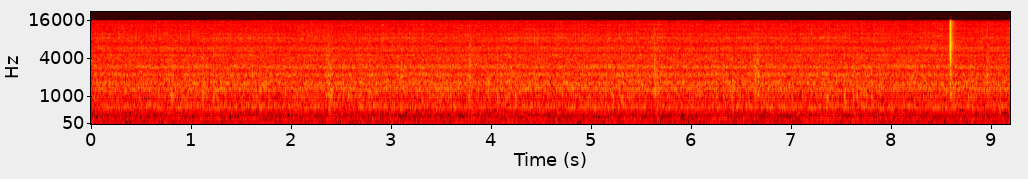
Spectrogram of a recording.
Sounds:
Printer

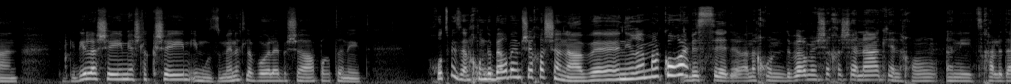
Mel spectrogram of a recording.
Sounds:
Conversation, Speech

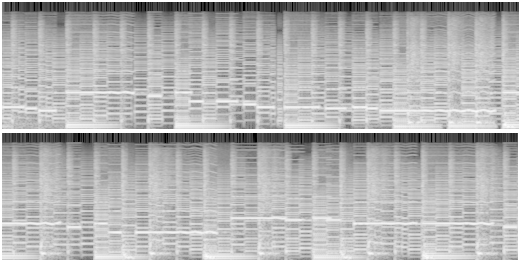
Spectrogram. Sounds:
Music

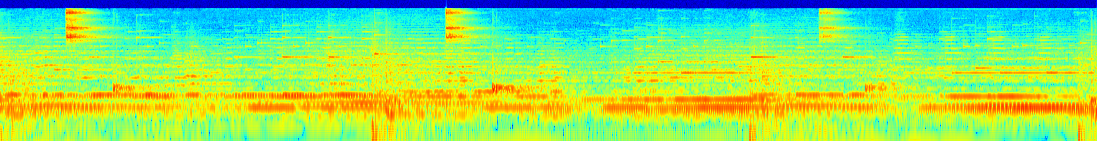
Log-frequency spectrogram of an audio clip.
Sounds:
Percussion

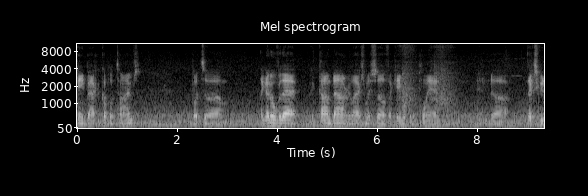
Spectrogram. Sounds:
Speech

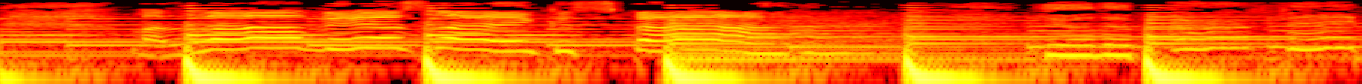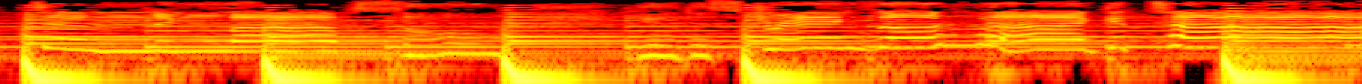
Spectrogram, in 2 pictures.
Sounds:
Music

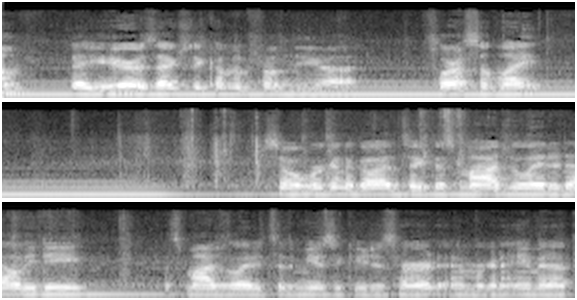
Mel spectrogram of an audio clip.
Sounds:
Speech

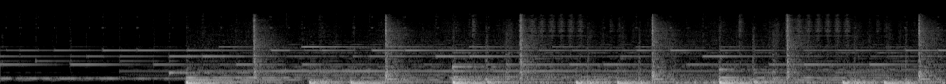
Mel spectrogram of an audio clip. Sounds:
Music, Electronic music

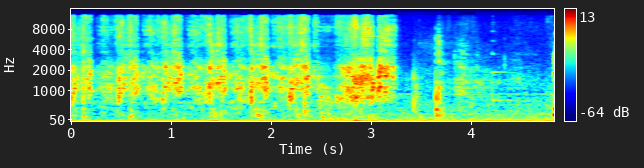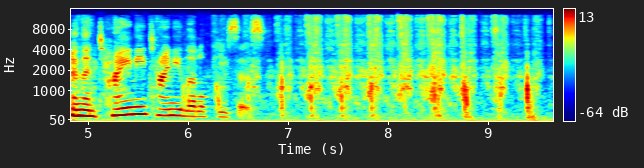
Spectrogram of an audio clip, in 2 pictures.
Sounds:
Speech

